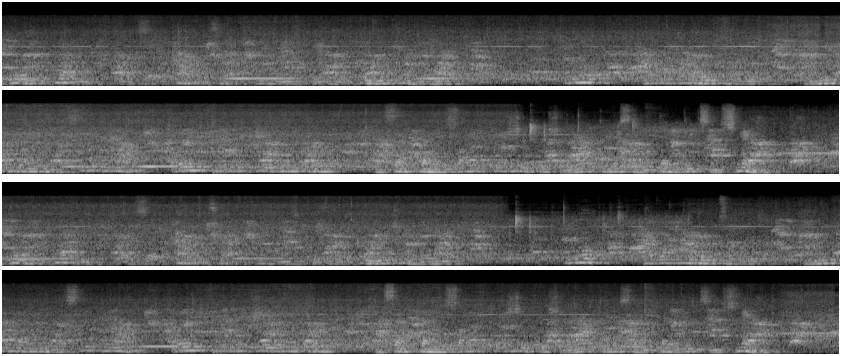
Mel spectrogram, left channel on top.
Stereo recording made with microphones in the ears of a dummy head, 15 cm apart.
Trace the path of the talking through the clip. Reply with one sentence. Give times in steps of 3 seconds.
In this clip you hear the talking on the right from 0 s, in the centre from 12 s and on the left from 15 s.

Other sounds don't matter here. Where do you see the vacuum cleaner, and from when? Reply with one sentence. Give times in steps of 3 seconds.
In this clip you hear the vacuum cleaner on the left from 0 s, in the centre from 9 s and on the right from 12 s.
